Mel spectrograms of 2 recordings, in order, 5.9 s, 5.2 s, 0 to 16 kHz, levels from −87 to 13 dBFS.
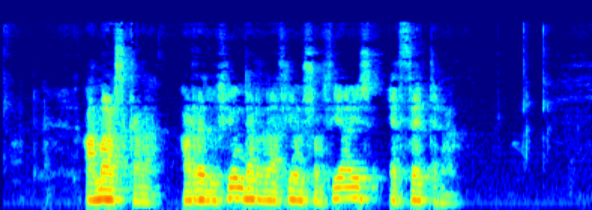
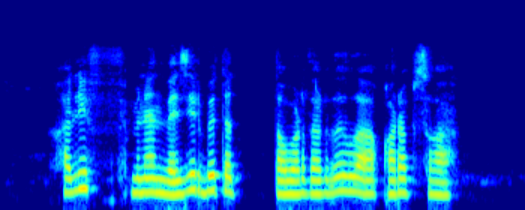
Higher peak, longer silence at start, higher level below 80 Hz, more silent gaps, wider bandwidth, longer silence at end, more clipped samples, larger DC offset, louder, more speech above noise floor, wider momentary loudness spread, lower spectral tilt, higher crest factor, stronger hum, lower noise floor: first, -2 dBFS vs -14 dBFS; first, 0.85 s vs 0.6 s; first, -48 dBFS vs -72 dBFS; neither; first, 11.5 kHz vs 7.8 kHz; first, 1.4 s vs 0.7 s; neither; neither; first, -19 LUFS vs -29 LUFS; about the same, 46 dB vs 46 dB; first, 15 LU vs 9 LU; about the same, -7 dB/octave vs -6 dB/octave; about the same, 20 dB vs 16 dB; neither; second, -65 dBFS vs -74 dBFS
